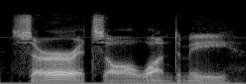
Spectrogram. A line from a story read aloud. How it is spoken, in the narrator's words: he said blandly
